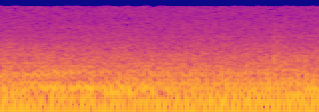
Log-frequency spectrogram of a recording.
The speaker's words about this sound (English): As I say that, as the truck roars by, this silence, this gift of silence that very gently holds us in itself.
